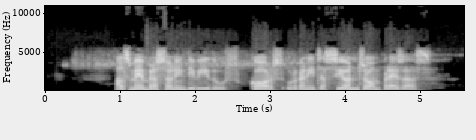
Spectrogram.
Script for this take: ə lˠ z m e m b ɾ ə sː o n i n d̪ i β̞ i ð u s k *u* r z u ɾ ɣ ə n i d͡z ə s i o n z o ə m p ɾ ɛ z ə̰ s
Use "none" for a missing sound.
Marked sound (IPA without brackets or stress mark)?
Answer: ɔ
